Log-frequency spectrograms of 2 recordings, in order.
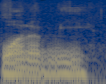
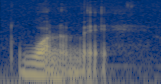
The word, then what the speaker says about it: Wanami: Yeah, it's pronounced Wanami, not Waname or Waname. It's Wanami.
